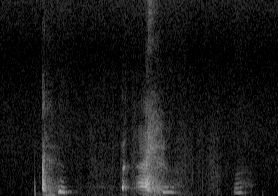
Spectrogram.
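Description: Sharp sneeze bursts, each with a quick intake and explosive release, three in close succession: a run of sneezes.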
